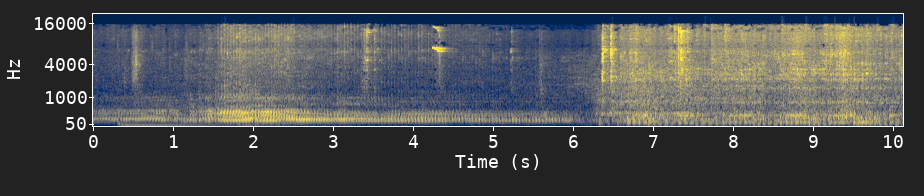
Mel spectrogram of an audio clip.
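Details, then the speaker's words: Honda Supra Fit New motorcycle engine idling with heavy exhaust smoke; single-cylinder idle sounds coarse, uneven and very noisy, about four beats a second with a rattly edge. Rough-running engine, cause not yet diagnosed before teardown. "Oke, setelah asapnya itu ngebul, itu suara mesinnya sangat berisik sekali. Nah, oke, teman-teman sudah dengar. Tadi sudah mendengarkan suara mesinnya bagaimanakah? Jadi suara mesinnya itu sudah sangat kasar sekali."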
